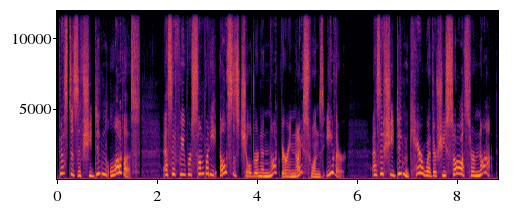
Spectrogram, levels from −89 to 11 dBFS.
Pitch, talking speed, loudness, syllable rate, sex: 320 Hz, 195 wpm, -17 LUFS, 5.4 syllables/s, female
